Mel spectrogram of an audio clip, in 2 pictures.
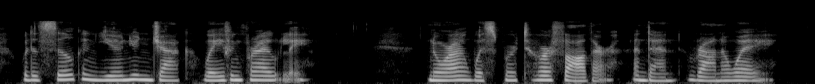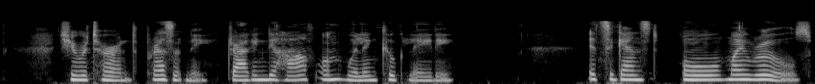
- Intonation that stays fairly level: Yes, narrow, 2.1 semitones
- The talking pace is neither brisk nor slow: No, slow, 110 wpm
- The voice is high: Yes, high, 200 Hz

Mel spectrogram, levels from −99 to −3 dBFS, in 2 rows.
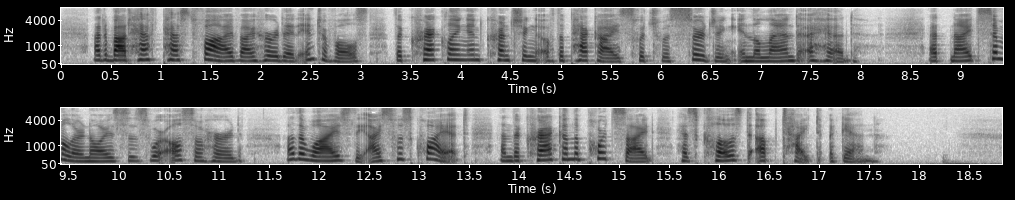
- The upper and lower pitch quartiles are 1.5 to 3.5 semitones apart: No, average, 4.0 semitones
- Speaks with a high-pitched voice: Yes, high, 225 Hz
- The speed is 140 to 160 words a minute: Yes, average, 155 wpm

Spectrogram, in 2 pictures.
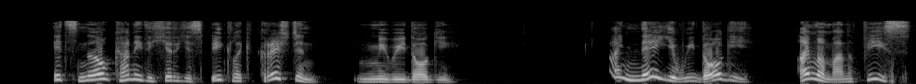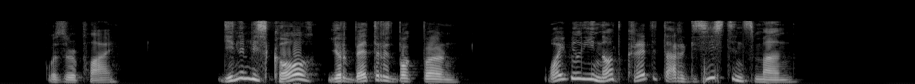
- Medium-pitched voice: Yes, medium, 160 Hz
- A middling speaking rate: No, slow, 125 wpm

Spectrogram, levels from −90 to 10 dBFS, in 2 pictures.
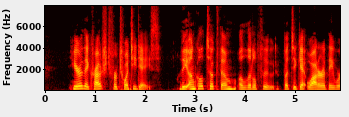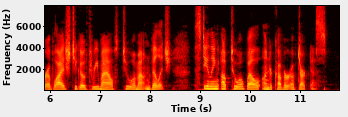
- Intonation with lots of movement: No, average, 3.7 semitones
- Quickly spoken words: No, average, 190 wpm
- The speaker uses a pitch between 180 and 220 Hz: Yes, medium, 185 Hz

